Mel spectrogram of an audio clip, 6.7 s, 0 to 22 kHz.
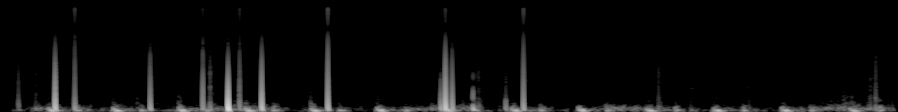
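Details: Person's heart racing at about 120 beats a minute after jumping in place for a few minutes: rapid, regular thumps, exercise-induced sinus tachycardia.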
